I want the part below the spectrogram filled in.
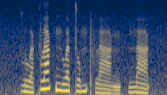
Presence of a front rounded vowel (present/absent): absent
